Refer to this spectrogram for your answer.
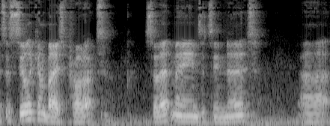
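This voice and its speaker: A man talks in a plain, everyday voice at medium pitch. His pace is moderate. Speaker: veterinarian. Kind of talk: product demonstration infomercial.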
